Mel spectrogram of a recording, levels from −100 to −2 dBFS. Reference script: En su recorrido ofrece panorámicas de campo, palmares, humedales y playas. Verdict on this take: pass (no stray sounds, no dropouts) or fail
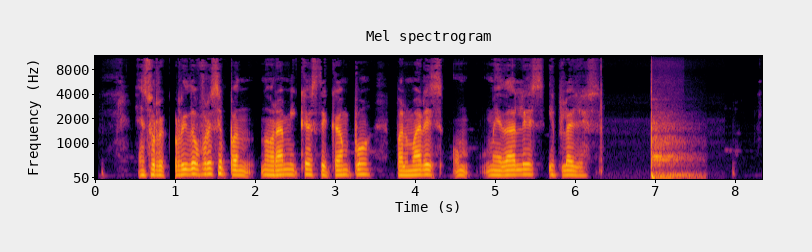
fail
